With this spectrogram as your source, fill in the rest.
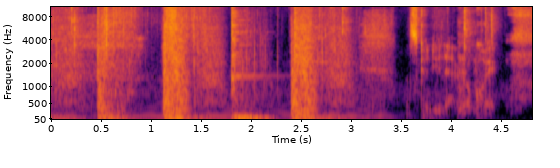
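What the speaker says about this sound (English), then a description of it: "I'll just chop down some trees here with my new fire axe" A fire axe chops trees in the 7 Days to Die video game, four sharp, loud woody impacts at an uneven steady pace, followed by softer clatter and shuffling.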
